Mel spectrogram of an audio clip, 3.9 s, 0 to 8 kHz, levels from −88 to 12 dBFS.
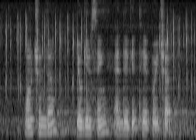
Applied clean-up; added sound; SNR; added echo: none; Typing; 12 dB; reverberation time 1.9 s.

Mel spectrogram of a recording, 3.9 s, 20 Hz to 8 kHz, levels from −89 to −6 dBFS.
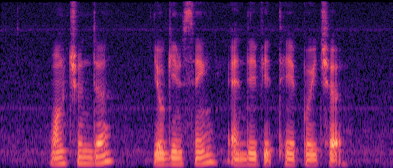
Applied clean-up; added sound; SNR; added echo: none; none; none; none.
